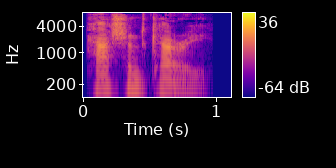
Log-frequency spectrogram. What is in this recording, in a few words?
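"cash and carry", British English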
